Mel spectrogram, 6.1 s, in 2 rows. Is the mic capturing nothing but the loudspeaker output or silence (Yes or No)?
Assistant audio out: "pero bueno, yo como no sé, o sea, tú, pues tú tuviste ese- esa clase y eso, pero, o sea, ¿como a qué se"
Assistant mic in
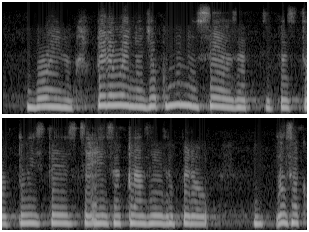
Yes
